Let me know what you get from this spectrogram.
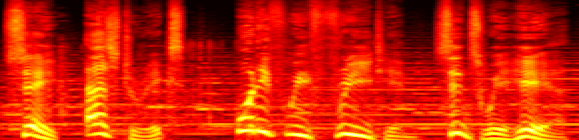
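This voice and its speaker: A man's voice: fairly high pitch, wildly swooping pitch, a little slow, faint music behind. A man voicing a big, naive, simple-hearted strongman in a cartoon game, with a childlike, guileless manner. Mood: innocent wonder. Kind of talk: animated cartoon game voice acting.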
